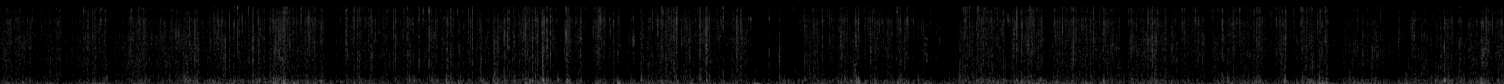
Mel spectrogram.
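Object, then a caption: Plastic artificial boxwood ball. Fingertips scratch and rub the leaves of a plastic artificial boxwood topiary ball held close to the microphone. The result is a dense, continuous, bright crinkling and scratching texture with soft rustling underneath, staying quiet and steady throughout.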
